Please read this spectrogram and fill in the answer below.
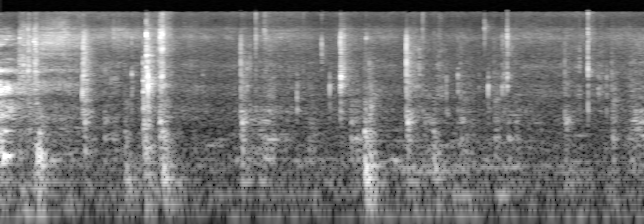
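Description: Light, uneven tapping and clicking, about two taps a second, like fingers typing on a phone's touchscreen.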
